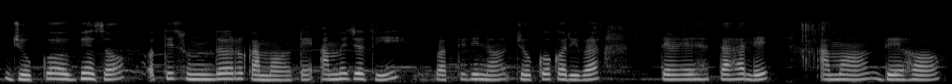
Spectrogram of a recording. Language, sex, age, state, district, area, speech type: Odia, female, 18-30, Odisha, Jagatsinghpur, rural, spontaneous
